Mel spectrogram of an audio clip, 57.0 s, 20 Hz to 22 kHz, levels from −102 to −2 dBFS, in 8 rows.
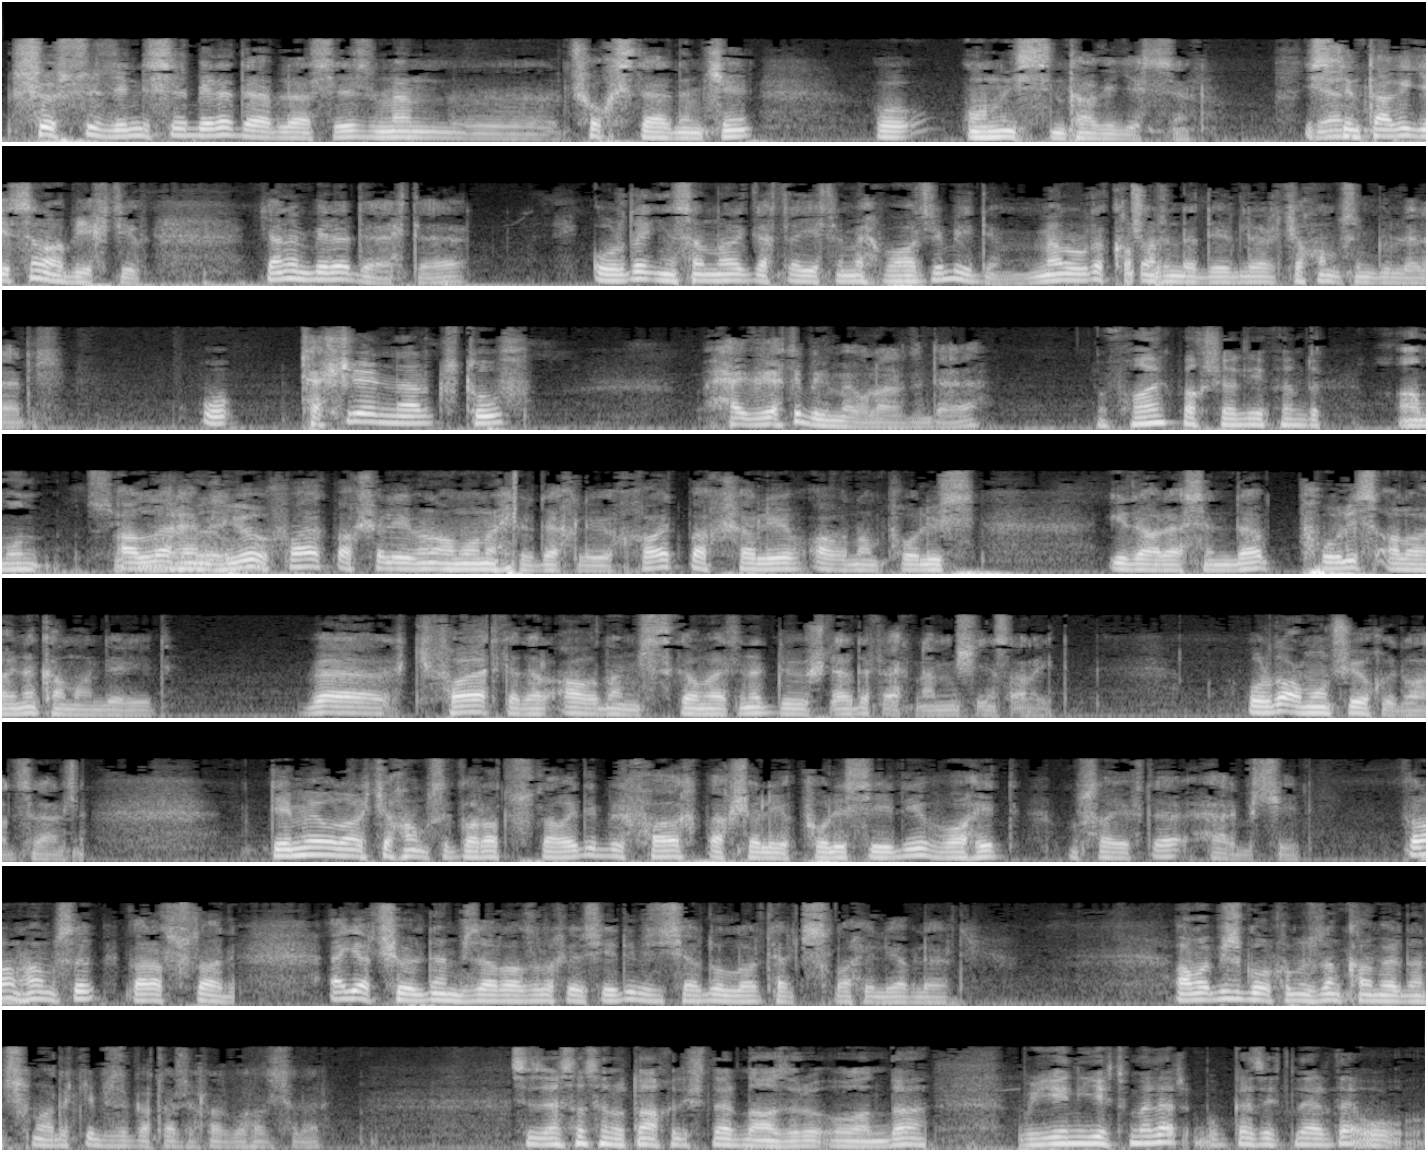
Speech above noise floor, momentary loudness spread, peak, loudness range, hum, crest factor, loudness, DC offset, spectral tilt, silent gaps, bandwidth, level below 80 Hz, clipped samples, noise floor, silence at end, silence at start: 32 dB; 13 LU; -4 dBFS; 4 LU; none; 16 dB; -20 LUFS; under 0.1%; -5.5 dB/octave; none; 8.8 kHz; -36 dBFS; under 0.1%; -51 dBFS; 0 s; 0 s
